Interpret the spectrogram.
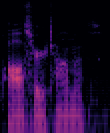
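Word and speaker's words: Ausar Thompson: I didn't say anything a minute ago, but it's pronounced Oscar Thomas.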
